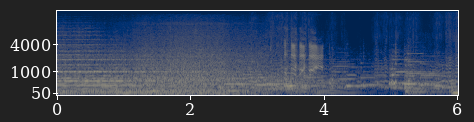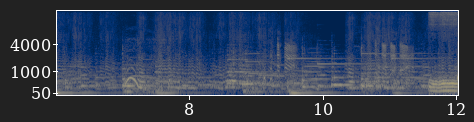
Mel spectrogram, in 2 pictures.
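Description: Music for about the first four seconds. Then flies buzz close by, the buzz wavering and sliding up and down in pitch.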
